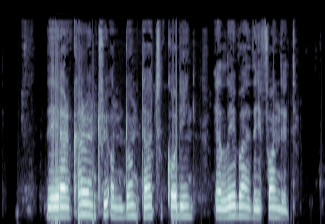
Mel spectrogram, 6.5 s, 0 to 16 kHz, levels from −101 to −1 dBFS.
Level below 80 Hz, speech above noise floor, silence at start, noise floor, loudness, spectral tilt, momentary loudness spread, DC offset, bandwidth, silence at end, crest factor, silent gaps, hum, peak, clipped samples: -52 dBFS; 37 dB; 0.95 s; -55 dBFS; -19 LUFS; -6 dB/octave; 12 LU; under 0.1%; 11.5 kHz; 0.75 s; 18 dB; none; none; -2 dBFS; under 0.1%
